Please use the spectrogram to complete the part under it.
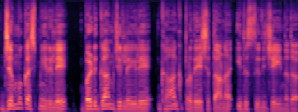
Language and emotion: Malayalam, neutral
